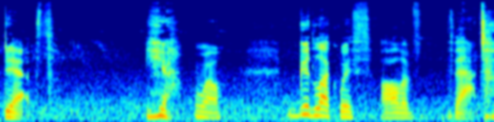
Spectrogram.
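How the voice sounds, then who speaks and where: A woman's voice: lowish voice, extremely slow, slight background noise. A woman playing a guarded, sarcastic teenage girl in a video game, with an American accent and a dry, hesitant, slangy delivery. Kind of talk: naturalistic video game acting.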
